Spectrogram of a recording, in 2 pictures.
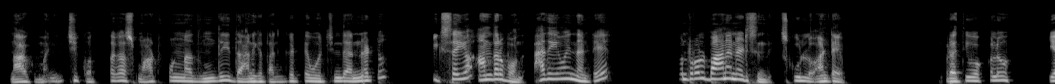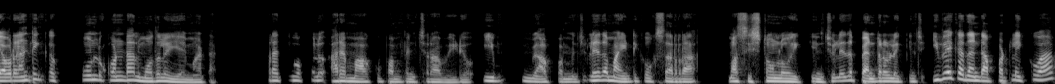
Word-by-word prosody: నాకు 120 -1 +1
మంచి 145 +7 -7
కొత్తగా 170 +9 -4
స్మార్ట్ 130 +2 -6
ఫోను 165 -1 -1
నాదుంది. 145 +4 0
దానికి 130 0 +1
తగ్గట్టే 135 +6 -5
ఒచ్చిందన్నట్టు 155 - 0 0.5
ఫిక్సయ్యాం 250 +3 +2
అందరూ 230 +2 +4
బావుంది. 115 -7 -2
అదేమైందంటే 245 - +1 0.8
కొన్ని 240 0 -3
రోజులు 280 -1 +1
బానే 255 +2 +6
నడిసింది 120 - -1 0.2
స్కూలు‌లో 165 -6 -1
అంటే, 145 -1 +1 1.1
ప్రతి 140 +4 +2
ఒక్కళు 185 +4 -2 0.5
ఎవరు 170 +1 +4
అంటే 190 +5 0
ఇంక 195 -3 -7 0.3
ఫోనులు 210 -1 0
కొండాలు 195 -1 +2
మొదలయ్యాయిమాట. 120 -9 0 0.6
ప్రతి 180 +1 -3
ఒక్కళ్ళు 180 +1 -6
అరే 155 +1 +3
మాకు 125 +2 -1
పంపించరా 120 -1 -4
వీడియో. 105 +1 -5 0.2
ఈ - - +3 0.5
మాకు 120 0 -1
పంపించు 120 +3 -5
లేదా 195 +1 +5
మా 165 - +6
ఇంటికొకసారిరా 130 -2 -1 0.4
మా 145 - +4
సిస్టమ్‌లో 145 +1 +4
ఎక్కించు 125 +2 -4
లేదా 180 +2 0
పెన్‌డ్రైవ్‌లో 140 +1 +5
ఎక్కించు. 135 +1 -7
ఇవే 285 +6 +5
కదండి! 190 -7 +6
అప్పట్లో 175 +5 -3
ఎక్కువ. 210 -1 -1
150 Hz, 140 wpm, -23 LUFS, 130-190 Hz, 1.1 s, బానే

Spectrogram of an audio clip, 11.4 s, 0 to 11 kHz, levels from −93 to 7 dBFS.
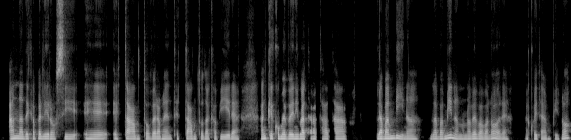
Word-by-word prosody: Anna 165 +1 +3
dai 160 0 0
capelli 160 0 +1
rossi, 150 -1 -1
ehm, 150 -1 -1
è 155 0 -6
tanto, 140 -2 +2
veramente 140 0 -1
tanto 145 -1 -1
da 135 0 -1
capire. 135 -1 -1 0.4
Anche 165 +1 +3
come 155 -1 +3
veniva 155 +1 +5
trattata 150 -1 -2 0.6
la 155 0 +4
bambina, 150 -5 +2 0.2
la 155 +1 -2
bambina 165 +4 +2
non 135 -1 -3
aveva 145 -1 +1
valore 135 - -2 0.2
a - - -9
quei 140 - -3
tempi, 130 -1 -7
no 175 +3 -1
150 Hz, 135 wpm, -24 LUFS, 140-155 Hz, 0.6 s, veniva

